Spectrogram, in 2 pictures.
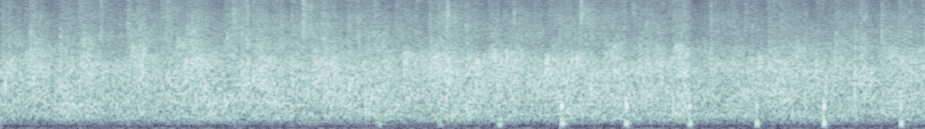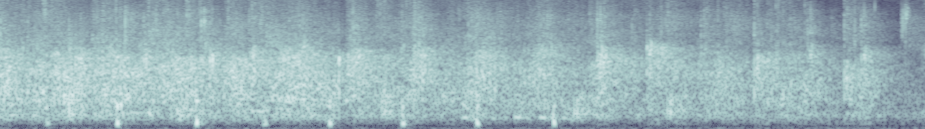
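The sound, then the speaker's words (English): An audience applauds steadily for everybody who helped make the event happen, many hands clapping in a dense, crackling wash with some sharper individual claps cutting through, holding loud and even before easing off slightly toward the end. “Okay, so I would like a special round of applause for everybody who helped out to make this happen.”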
